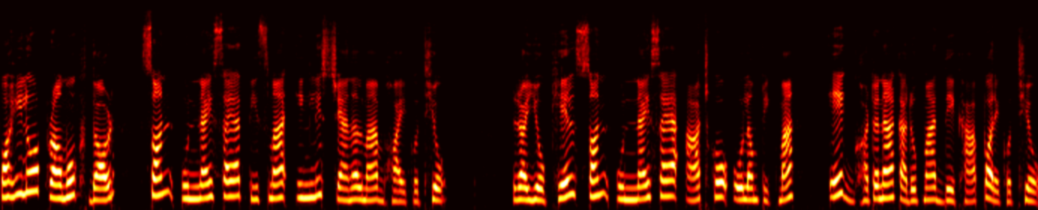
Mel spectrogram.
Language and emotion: Nepali, neutral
